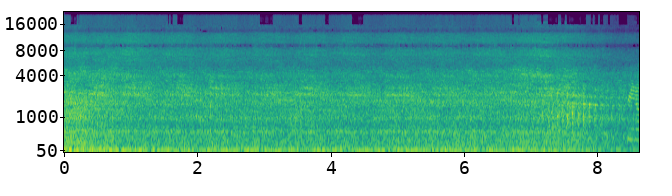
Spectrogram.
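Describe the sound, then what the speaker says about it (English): An Avanti West Coast Class 390 Pendolino electric train roars past close by at Stafford, a loud sustained rush of wheels and rumble with a high whine riding over it throughout. "The next train to pass by is going to be an Avanti West Coast Class 390 Pendolino."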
